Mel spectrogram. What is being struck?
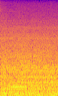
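Nothing is struck.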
